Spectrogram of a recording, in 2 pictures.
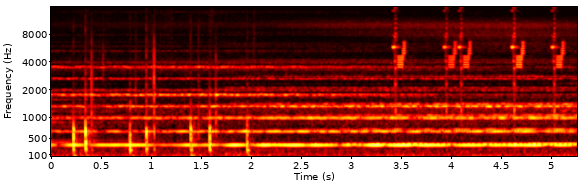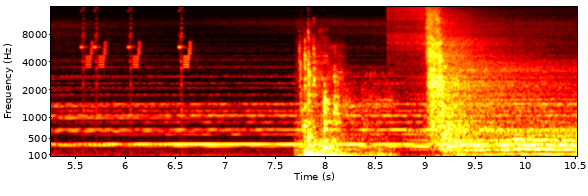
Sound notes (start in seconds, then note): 3.4 device beeping; 7.7 door opens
